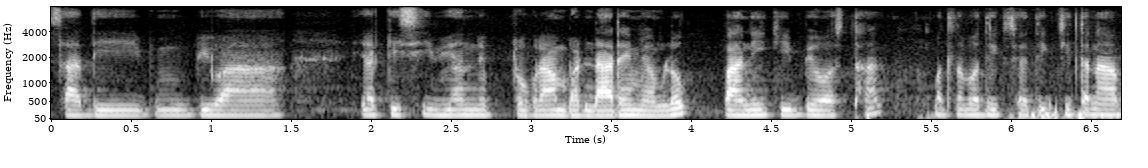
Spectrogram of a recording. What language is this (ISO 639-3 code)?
hin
